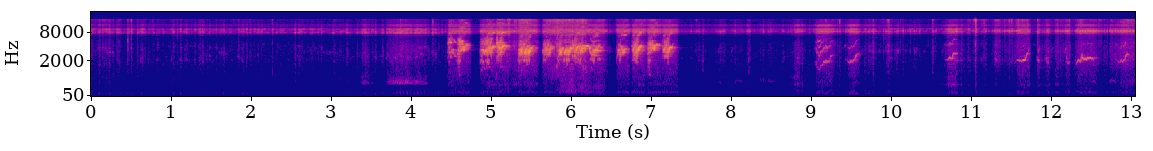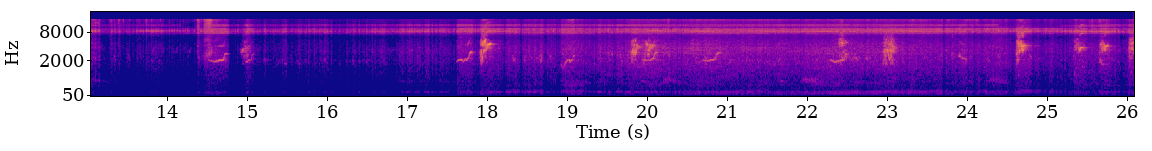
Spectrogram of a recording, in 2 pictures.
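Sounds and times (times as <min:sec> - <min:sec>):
bird chirps: 0:00.0 - 0:07.4, 0:08.0 - 0:26.0
birds chattering calls: 0:02.8 - 0:07.4, 0:16.5 - 0:26.0.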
